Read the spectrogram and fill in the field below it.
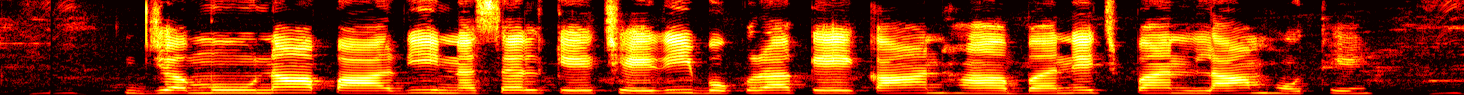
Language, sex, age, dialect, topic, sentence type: Chhattisgarhi, female, 18-24, Western/Budati/Khatahi, agriculture, statement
